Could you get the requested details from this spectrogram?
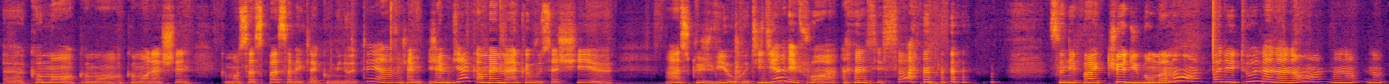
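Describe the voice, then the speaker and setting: This crafting vlogger walks through her tutorial at a moderate pace in a mid-range voice, chatting casually, with frequent exclamations and small interjections along the way.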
